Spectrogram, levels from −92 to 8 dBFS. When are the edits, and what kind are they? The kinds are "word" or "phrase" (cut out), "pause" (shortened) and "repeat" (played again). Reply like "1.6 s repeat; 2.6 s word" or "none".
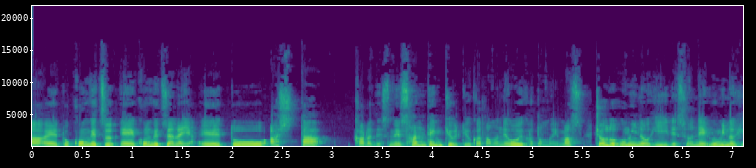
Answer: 5.6 s pause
